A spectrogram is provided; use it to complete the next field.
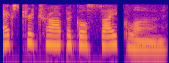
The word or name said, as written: extratropical cyclone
